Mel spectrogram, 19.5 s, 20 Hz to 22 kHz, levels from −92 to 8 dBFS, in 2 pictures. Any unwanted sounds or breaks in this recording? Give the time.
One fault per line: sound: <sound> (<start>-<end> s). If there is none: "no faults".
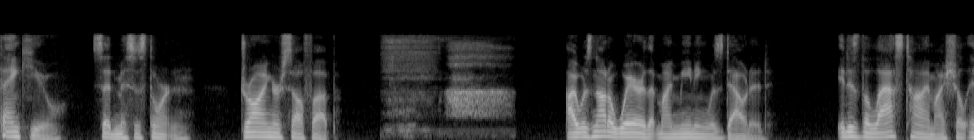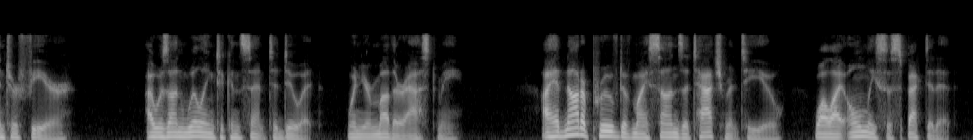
sound: sniff (3.8-5.2 s)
